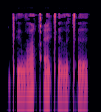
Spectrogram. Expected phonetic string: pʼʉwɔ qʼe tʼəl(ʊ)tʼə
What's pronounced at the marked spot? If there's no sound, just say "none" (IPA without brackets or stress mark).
ʊ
